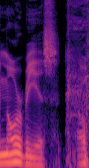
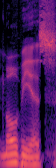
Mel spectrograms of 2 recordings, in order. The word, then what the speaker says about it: Morbius: There's a guy in our shop, and he loves Morbius. He was head over heels for And Morbius. you know what? He even pronounced it wrong, like Mobius.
